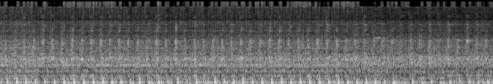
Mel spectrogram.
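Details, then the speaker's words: Clone single-cylinder engine on a vintage Heathkit Boonie Bike: steady putt-putt idle firing evenly about eleven times a second with no knock or miss; normal idle. "okay there we go all right let's see what happens now that's how a clone is supposed to sound"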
